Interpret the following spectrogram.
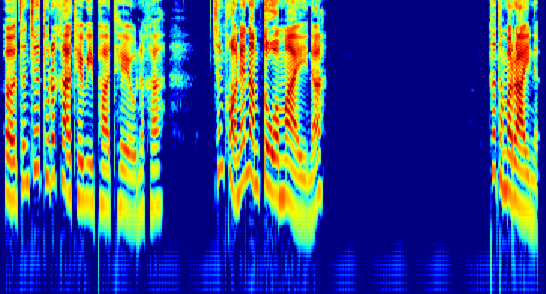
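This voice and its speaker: An actress playing a stern, threatening matriarch who lectures in a dubbed soap opera. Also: female voice, on the high side, big pitch swings, normal speed, pauses often, fairly bright tone, dry recording, clean studio sound.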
